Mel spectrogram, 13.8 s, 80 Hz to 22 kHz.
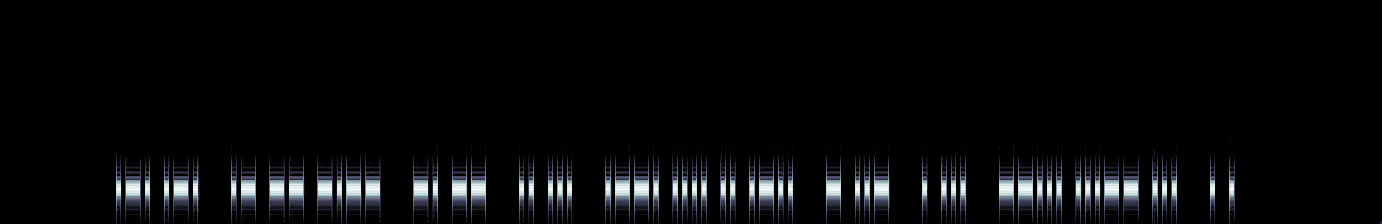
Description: Morse code, heard as a keyed tone, about 25 wpm, 700 Hz. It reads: RR AMY NM IS PHIL TU ES 73S EE
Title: SOTA QSO Practice 25wpm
